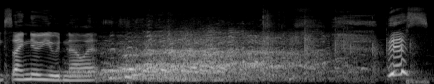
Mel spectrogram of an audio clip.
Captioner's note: audience laughs heartily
